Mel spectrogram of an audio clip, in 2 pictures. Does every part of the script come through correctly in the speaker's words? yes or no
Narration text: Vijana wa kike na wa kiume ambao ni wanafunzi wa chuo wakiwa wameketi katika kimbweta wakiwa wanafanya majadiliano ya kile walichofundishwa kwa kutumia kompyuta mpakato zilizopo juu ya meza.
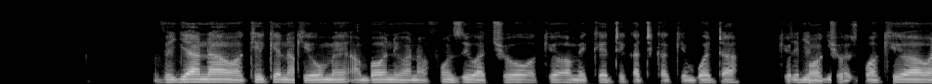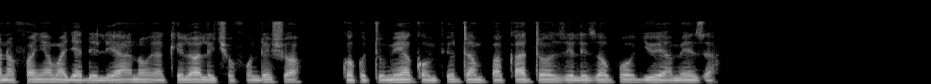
no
